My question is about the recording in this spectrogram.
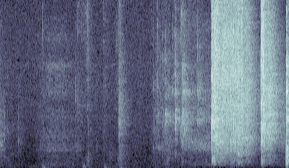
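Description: Packing tape pulled off its roll with a loud rasping rip lasting under a second, about three seconds in, after a few faint handling clicks.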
